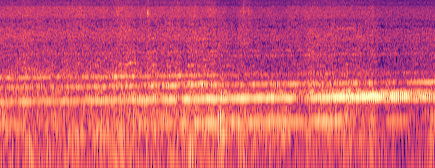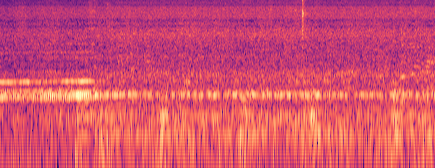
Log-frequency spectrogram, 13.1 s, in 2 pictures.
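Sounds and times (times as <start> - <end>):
passenger train rumbling: 0.0 - 13.0
high steady tone: 3.7 - 12.5.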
